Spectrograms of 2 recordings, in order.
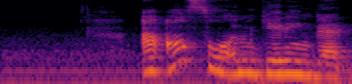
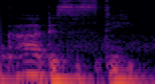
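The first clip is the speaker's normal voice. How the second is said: hushed awe; 5 semitones lower, 10 dB quieter than usual. Real, not acted. Awed aside during reading.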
